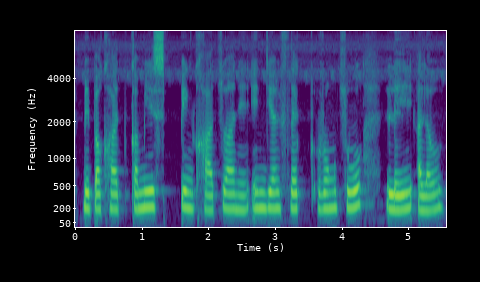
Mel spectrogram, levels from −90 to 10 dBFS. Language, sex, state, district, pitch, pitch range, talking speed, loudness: Mizo, female, Mizoram, Aizawl, 200 Hz, 190-210 Hz, 150 wpm, -17 LUFS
